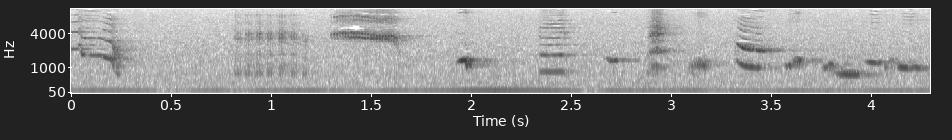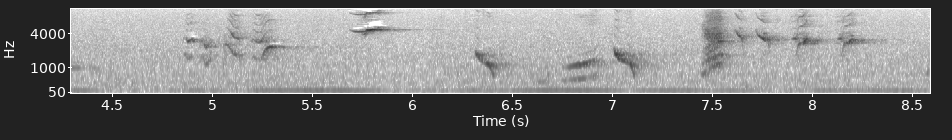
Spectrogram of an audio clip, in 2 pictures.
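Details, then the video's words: Singing butcherbird delivering a rich, varied run of whistled notes, slides and quick upward flicks, phrases following one another with brief gaps, against a low steady hum. "Butcher bird singing"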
